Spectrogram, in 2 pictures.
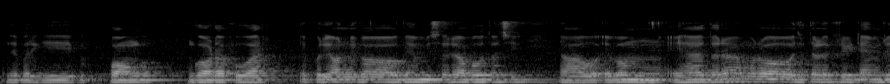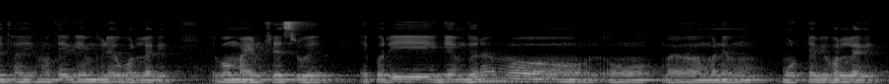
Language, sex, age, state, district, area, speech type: Odia, male, 18-30, Odisha, Khordha, rural, spontaneous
